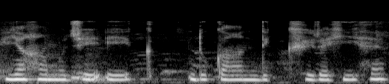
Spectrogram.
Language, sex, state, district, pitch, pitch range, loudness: Hindi, female, Himachal Pradesh, Shimla, 225 Hz, 215-235 Hz, -15 LUFS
